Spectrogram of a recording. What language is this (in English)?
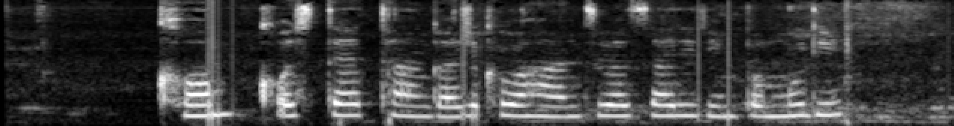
Kinyarwanda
